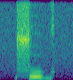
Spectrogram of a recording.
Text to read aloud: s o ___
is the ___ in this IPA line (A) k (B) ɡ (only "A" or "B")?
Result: B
